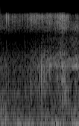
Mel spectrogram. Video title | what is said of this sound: Beadlet Anemone | you can hear how crispy it is to walk on as it gets dry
